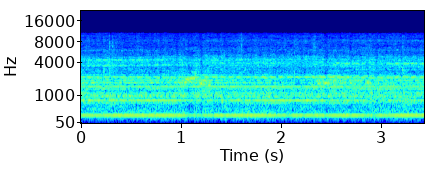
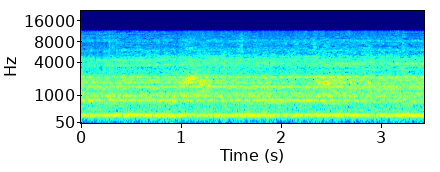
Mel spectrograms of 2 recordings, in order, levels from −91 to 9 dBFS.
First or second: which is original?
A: first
